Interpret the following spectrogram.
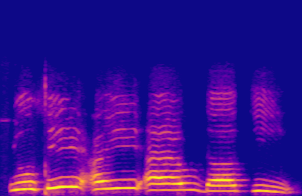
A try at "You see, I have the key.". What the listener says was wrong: You see, ಆದ್ಮೇಲೆ comma ಇದೆಯಲ್ಲ, so give a small pause.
